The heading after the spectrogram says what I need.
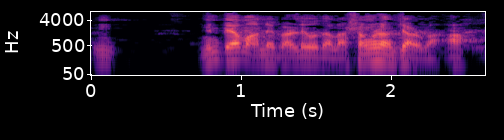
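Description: A man with a Beijing accent playing straight man in a comedy double act, firing off quick incredulous comebacks. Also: fairly low pitch, fairly bright tone, muffled recording. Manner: quick incredulous retorts, often laughing. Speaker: straight man in a comic duo. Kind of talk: crosstalk comedy dialogue.

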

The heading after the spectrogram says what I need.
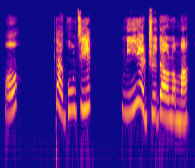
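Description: A woman voicing a vain, excitable young hen with a crooked comb, shrill and clucking. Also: normal speed, no echo, studio quality. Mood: eager.

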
